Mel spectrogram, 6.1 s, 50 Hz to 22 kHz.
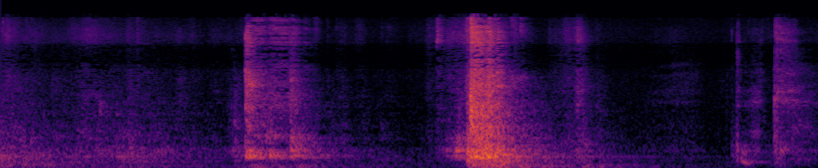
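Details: Otis 2000R elevator during car travel in the shaft: loud clattering bursts; a slackened counterweight hoist rope lets its eye bolt rattle on the counterweight bushing, though on inspection all three ropes looked normally tensioned.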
